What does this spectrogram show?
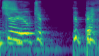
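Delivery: high, put-on British cheeriness; mock British chipper. Host mocks the Invisible Man's sign-off, high chipper British voice. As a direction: send up a chirpy Englishman in a high voice.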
